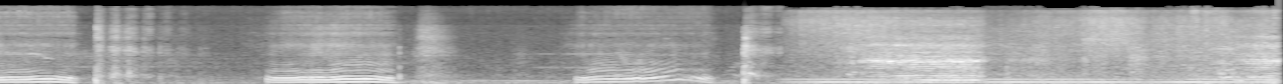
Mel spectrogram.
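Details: Heavy snoring with babies reacting: loud, deep, vibrating snores recurring between pauses, with other voices and background sound in the room.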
